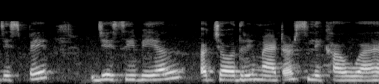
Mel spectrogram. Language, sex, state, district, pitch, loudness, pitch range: Hindi, female, Uttar Pradesh, Shamli, 210 Hz, -15 LUFS, 200-225 Hz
